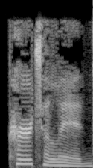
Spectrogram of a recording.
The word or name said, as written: curtilage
